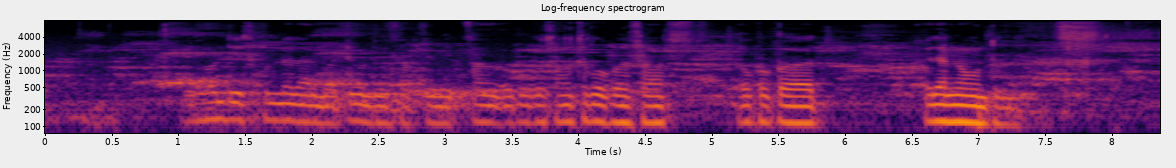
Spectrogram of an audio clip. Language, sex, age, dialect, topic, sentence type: Telugu, male, 25-30, Telangana, banking, question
